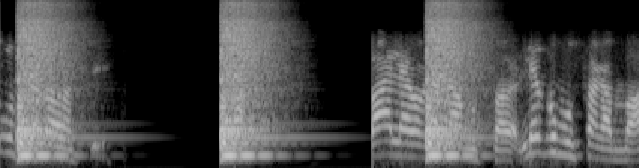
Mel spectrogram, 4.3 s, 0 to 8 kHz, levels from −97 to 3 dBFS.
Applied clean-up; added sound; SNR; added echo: none; Snare drum; -4 dB; none.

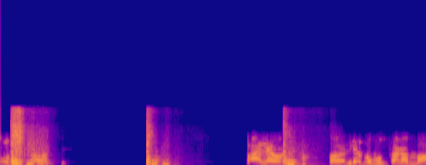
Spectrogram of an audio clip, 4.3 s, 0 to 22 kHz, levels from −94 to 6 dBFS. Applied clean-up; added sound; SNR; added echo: neural mask model RNNoise.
